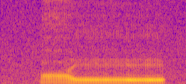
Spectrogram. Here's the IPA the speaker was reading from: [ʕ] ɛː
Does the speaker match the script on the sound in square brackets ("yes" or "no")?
yes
